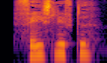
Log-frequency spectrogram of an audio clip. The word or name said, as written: faceliftet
